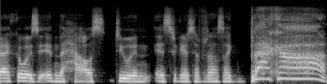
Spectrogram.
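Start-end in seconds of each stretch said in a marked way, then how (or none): 2.5-3.3 very high, shrill scream. Retelling calling Becca from the jacuzzi for towels, retelling own scream. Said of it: "And she's just screaming".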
